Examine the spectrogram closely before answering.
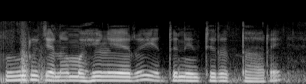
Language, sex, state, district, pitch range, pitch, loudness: Kannada, female, Karnataka, Koppal, 170-190 Hz, 180 Hz, -14 LUFS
